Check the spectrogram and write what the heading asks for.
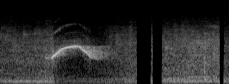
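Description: A short whistle that rises and then falls in pitch, once. The sound then drops out completely for a moment and returns as hiss with a low hum, cutting off abruptly: a splice in an old videotape recording.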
